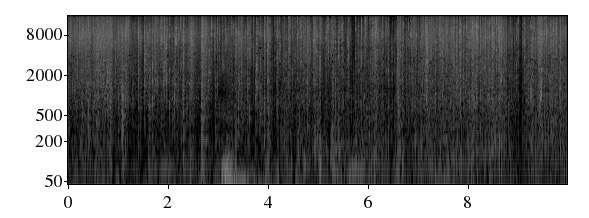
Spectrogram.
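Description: A large, thin sheet of clear plastic air-pillow packing film with green print, partly inflated, is held up and crumpled and squeezed between both gloved hands with bare fingertips. It gives a steady, dense crinkling and crackling that is bright and hissy, over soft low thumps and rustles. The crackle swells briefly near the three-second mark, then continues evenly throughout.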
